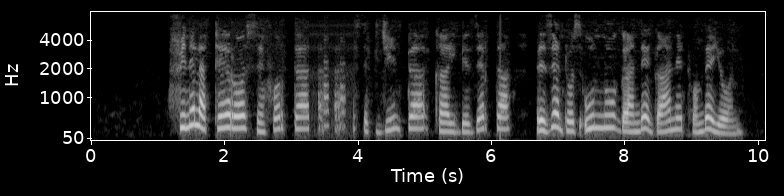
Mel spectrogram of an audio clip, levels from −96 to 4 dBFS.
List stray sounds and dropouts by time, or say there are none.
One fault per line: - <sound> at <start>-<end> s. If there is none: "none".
- laugh at 3.4-3.8 s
